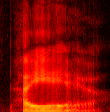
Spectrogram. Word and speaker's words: paella: So, Joodle says, beautifully pronounced. Paella.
